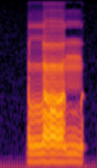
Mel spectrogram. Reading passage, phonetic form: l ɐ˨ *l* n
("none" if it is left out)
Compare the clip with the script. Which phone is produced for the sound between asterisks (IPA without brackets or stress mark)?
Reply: none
